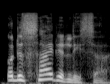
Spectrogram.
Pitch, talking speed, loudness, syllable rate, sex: 145 Hz, 165 wpm, -17 LUFS, 6.3 syllables/s, male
